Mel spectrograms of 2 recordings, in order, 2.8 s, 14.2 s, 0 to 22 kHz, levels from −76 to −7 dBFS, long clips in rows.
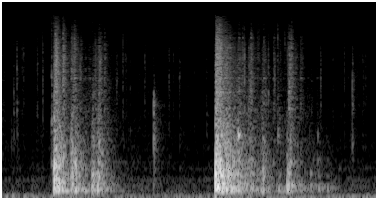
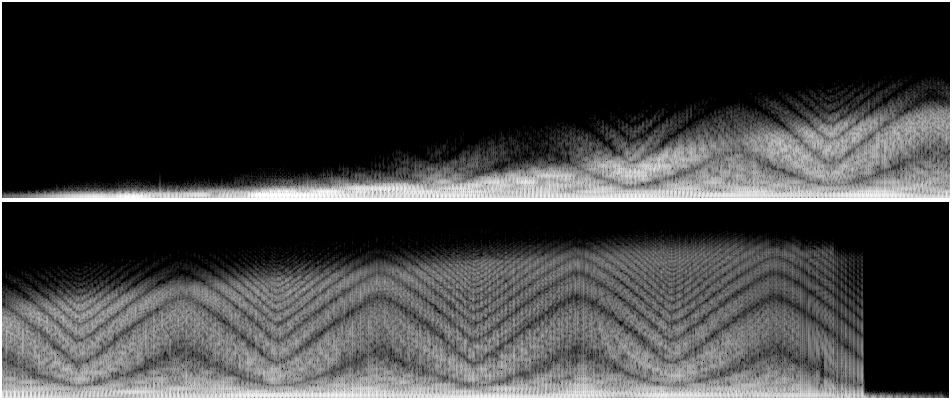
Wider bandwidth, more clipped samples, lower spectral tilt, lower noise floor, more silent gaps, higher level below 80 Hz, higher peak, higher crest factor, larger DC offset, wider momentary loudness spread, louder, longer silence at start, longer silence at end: first, 16.5 kHz vs 9 kHz; neither; second, -5 dB/octave vs -6.5 dB/octave; about the same, -46 dBFS vs -43 dBFS; neither; second, -46 dBFS vs -18 dBFS; about the same, 0 dBFS vs 0 dBFS; first, 24 dB vs 14 dB; neither; first, 23 LU vs 9 LU; second, -24 LUFS vs -18 LUFS; about the same, 0.35 s vs 0.25 s; second, 0.15 s vs 0.45 s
